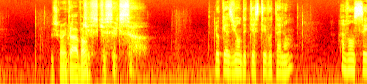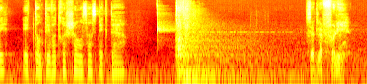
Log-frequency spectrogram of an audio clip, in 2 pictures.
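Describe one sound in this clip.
A young man speaks into a close microphone with animation.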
